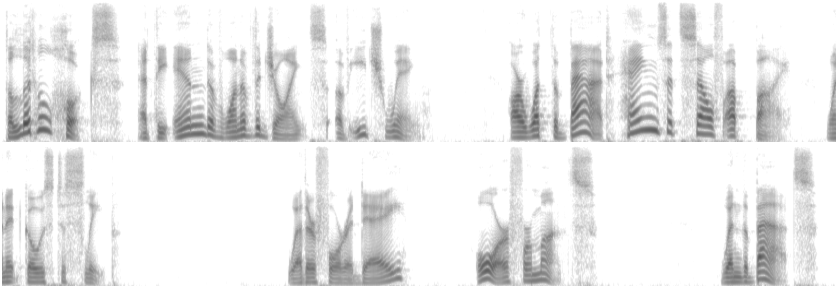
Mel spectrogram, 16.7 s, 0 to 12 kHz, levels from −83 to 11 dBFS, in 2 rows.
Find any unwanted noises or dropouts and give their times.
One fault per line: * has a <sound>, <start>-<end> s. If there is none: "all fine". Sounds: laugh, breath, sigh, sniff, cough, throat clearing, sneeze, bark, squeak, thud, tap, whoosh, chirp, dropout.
all fine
